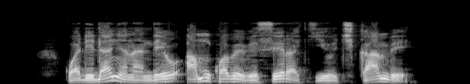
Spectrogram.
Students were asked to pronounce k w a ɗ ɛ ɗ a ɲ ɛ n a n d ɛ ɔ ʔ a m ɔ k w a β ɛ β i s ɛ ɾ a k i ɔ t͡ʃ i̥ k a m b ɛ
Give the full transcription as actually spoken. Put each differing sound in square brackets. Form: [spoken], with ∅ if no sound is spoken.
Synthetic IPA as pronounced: k w a ɗ ɛ ɗ a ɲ [a] n a n d ɛ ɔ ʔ a m [u] k w a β ɛ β [ɛ] s ɛ ɾ a k i ɔ t͡ʃ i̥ k a m b ɛ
